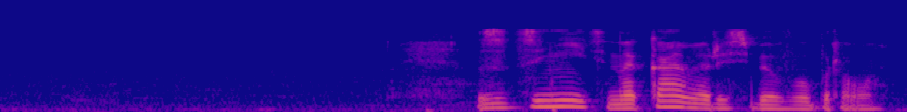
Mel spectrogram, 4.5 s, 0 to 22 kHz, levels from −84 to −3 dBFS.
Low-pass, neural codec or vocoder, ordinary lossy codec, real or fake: 7.2 kHz; none; none; real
